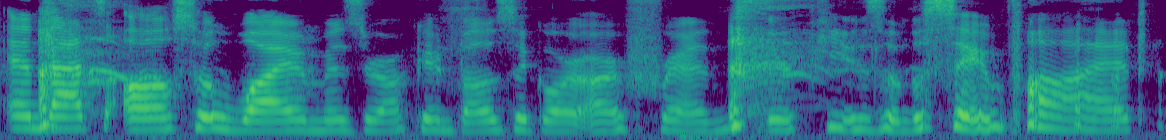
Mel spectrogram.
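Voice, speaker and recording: A woman's voice: fairly high pitch, steady tone, slow pace, fairly bright tone, slight background noise. A woman chatting casually and enthusiastically as a podcast co-host. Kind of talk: casual chat about an audio drama.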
